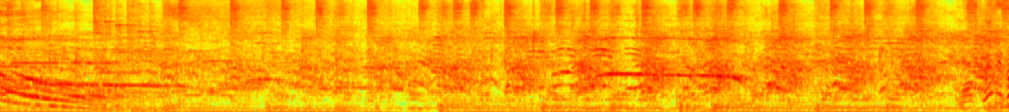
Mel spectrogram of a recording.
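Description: Wrestling arena crowd cheers and shouts for Cash Flow, a dense, steady roar of many voices with whoops and rising yells across the whole stretch, loud and continuous.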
